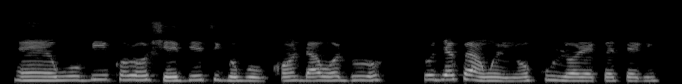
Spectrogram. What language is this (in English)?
Yoruba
